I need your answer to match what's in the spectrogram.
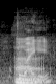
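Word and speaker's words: Doueihi: Dewey. – Well, I think he changed it to Duay he. – Duay he. – Yeah, I think that's what it is. That's the Lebanese pronunciation.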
